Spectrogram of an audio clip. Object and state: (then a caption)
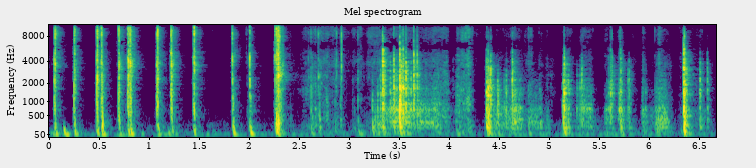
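Paper playing card deck. A blue-backed coated paper playing card deck, held close up in both hands with long pink nails, is riffled, squared, and its edges tapped and handled by fingers and nails. A quick series of sharp, bright clicks and taps surrounds a denser fluttering riffle in the middle, with each sound dying away almost instantly.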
